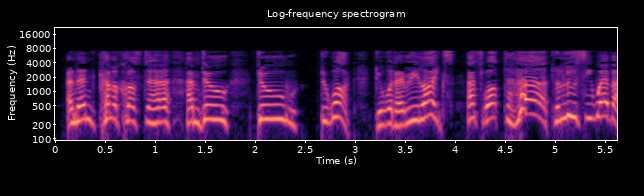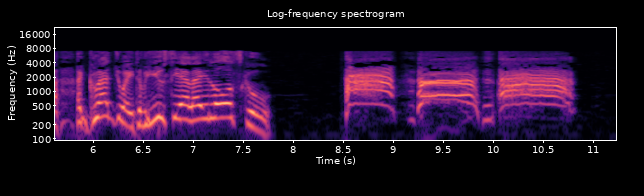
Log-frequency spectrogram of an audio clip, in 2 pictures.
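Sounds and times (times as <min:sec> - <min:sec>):
speech: 0:00.2 - 0:07.9, 0:08.5 - 0:10.5
woman screaming: 0:08.5 - 0:10.9.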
